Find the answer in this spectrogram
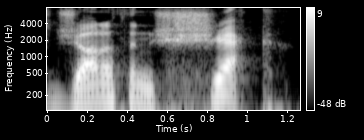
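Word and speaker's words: Johnathon Schaech: Uh his name is Jonathan Sheek is how that's pronounced. Sheek.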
